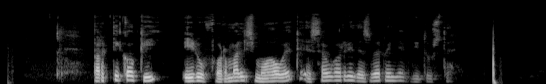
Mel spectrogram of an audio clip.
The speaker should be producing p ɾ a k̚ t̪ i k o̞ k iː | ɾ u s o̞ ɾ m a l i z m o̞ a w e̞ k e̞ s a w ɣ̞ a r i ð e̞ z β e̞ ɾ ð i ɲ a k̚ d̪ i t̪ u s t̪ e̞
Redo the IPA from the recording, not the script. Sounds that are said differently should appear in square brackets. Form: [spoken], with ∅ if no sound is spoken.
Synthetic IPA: p ɾ a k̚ t̪ i k o̞ k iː | ɾ u [f] o̞ ɾ m a l i z m o̞ a w e̞ k e̞ s a w ɣ̞ a r i ð e̞ z β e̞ ɾ ð i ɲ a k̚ d̪ i t̪ u s t̪ e̞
